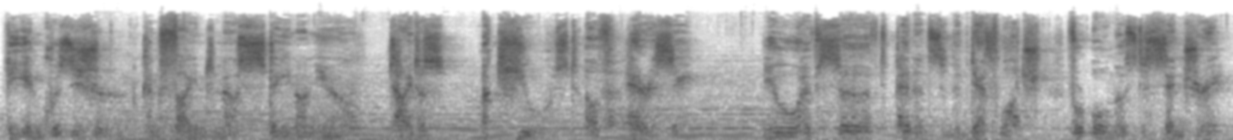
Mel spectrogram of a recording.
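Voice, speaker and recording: Slow, echoing, stern warrior priest. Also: male voice, sits low, big pitch swings, heavily acted. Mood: grave, judging. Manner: stern, ceremonial, measured. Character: grave, judging male warrior priest of a sci-fi order. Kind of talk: solemn ritual game cutscene acting. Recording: echoey distant voice under loud music.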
